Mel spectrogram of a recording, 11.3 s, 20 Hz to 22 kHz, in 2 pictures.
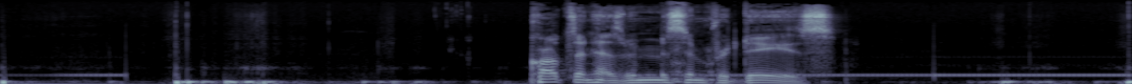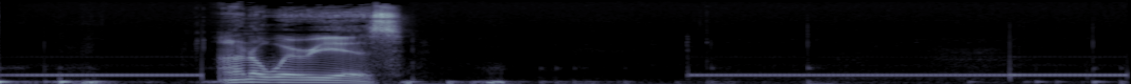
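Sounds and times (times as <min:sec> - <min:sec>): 
electronic phone call ring tone: 0:00.2 - 0:00.7, 0:03.4 - 0:07.0, 0:09.1 - 0:11.2
speech: 0:02.7 - 0:04.3, 0:06.8 - 0:07.8.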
